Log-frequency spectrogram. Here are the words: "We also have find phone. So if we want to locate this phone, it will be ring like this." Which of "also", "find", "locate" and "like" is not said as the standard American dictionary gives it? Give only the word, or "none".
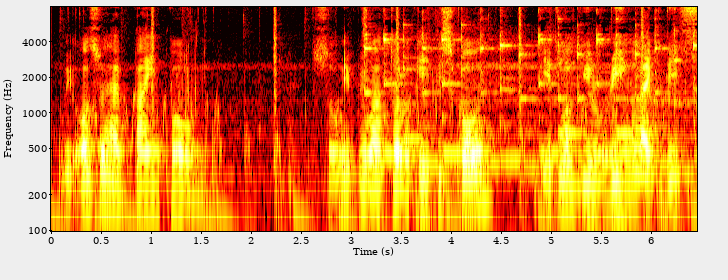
find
